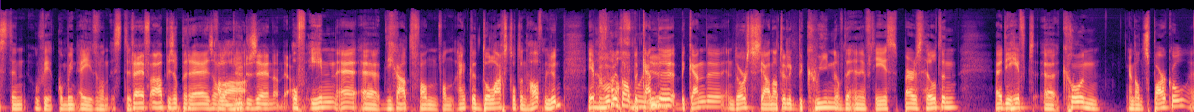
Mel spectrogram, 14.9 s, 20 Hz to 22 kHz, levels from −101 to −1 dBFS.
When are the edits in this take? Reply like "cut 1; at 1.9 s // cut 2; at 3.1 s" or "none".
none

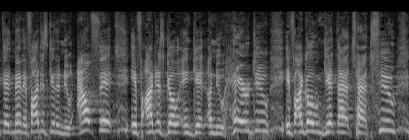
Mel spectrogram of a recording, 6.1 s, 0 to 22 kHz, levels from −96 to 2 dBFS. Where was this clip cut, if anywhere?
none

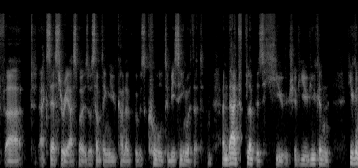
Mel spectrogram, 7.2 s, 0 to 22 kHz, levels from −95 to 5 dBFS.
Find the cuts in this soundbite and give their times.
none

